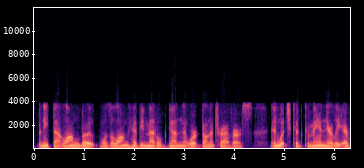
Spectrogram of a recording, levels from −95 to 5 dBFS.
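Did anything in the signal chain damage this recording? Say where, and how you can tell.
Yes. Lost AMR speech frames over the radio link: the decoder concealed about 20 ms, likely a single frame, by repeating its last settings, leaving a brief dip or warble from 3.82 to 3.96 s.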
